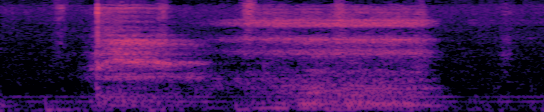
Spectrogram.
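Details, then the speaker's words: Sleeping dog snoring super loud during a live art class: loud, rough, rumbling breaths with a snorting quality in a quiet room; snoring. "My dog is snoring super loud. You could probably hear that."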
